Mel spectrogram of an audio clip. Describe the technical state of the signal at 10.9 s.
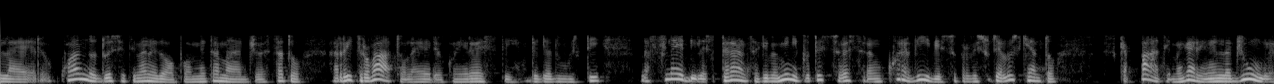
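At 10.9 s the speech carries iLBC codec damage, as it does throughout the clip. Nothing above 4 kHz survives. Each 20 ms frame is coded on its own, leaving a plainly rough, synthetic texture. That fits iLBC's 15.2 kbps mode.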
